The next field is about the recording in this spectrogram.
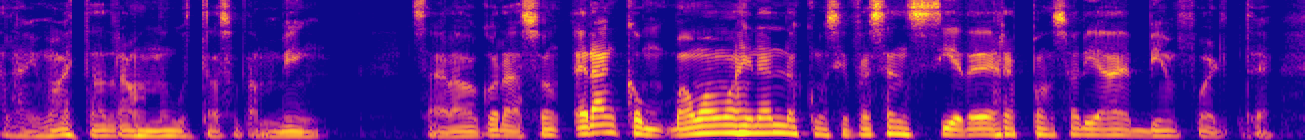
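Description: Speaking very fast with a Puerto Rican accent, a man uses lively intonation at medium pitch. The recording is very clean, with a silent background. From Puerto Rico, Aguadilla. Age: 20s. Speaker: entrepreneur, founder of a media studio. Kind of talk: interview. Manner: halting, many fillers and repeated words.

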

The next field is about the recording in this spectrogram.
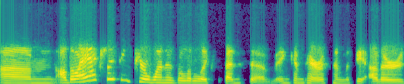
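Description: A woman with a plain, everyday voice, medium pitch, an American accent and a fairly quick pace. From US Midwest, Illinois. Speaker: interior designer. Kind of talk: interview.

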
